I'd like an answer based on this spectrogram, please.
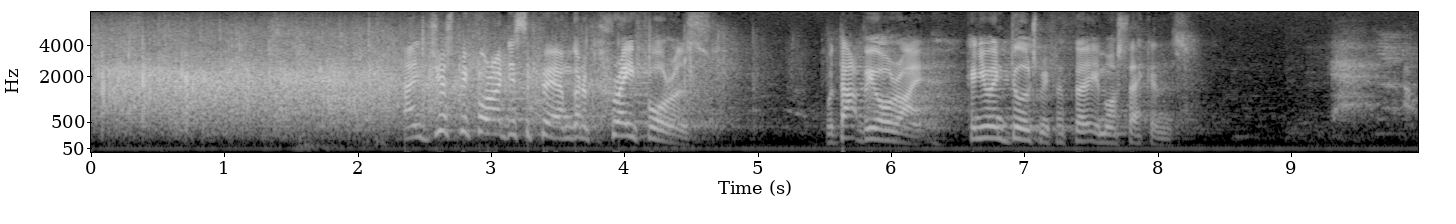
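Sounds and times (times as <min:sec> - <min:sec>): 
crowd applause: 0:00.0 - 0:04.6
speech: 0:02.4 - 0:04.7, 0:05.5 - 0:08.3.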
